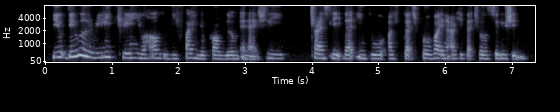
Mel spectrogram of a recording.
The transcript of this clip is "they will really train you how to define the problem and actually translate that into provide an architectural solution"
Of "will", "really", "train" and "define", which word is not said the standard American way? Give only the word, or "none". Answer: none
